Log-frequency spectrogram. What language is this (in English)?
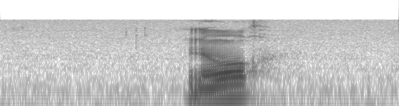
Norwegian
